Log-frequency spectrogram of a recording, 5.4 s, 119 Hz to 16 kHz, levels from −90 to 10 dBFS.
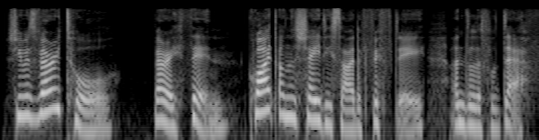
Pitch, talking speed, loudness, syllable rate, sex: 220 Hz, 190 wpm, -21 LUFS, 5.1 syllables/s, female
